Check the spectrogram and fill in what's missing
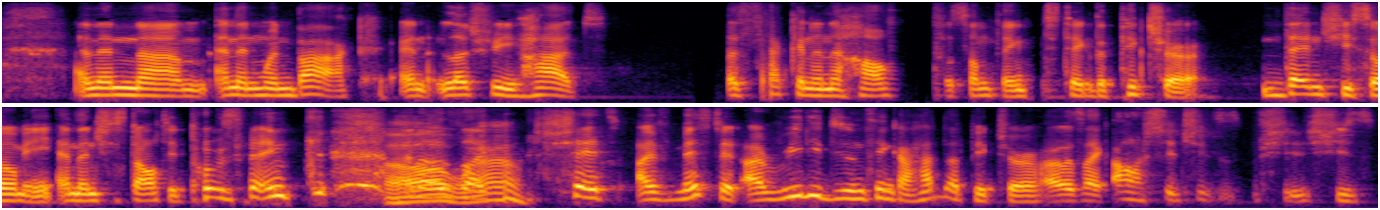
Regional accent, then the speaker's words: France

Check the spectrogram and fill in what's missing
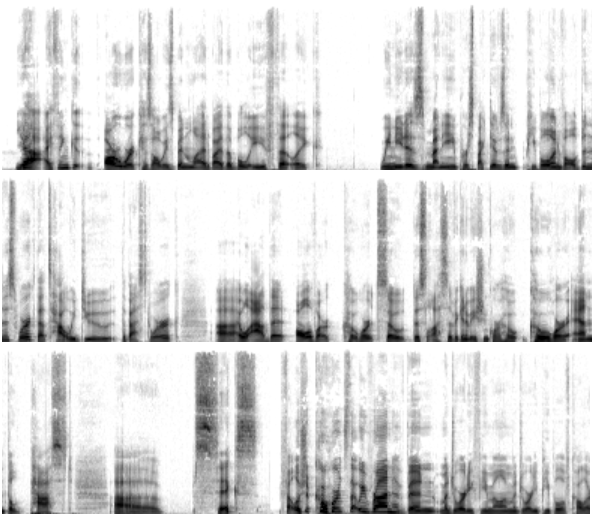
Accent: Los Angeles, California, United States; moved away as an adult; I'm from Los Angeles. I came back home

